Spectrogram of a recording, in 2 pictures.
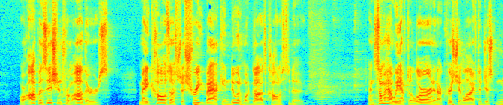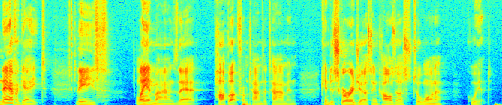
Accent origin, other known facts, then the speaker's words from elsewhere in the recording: Bible Belt, United States; being an American in the Bible Belt, we don't face as much opposition as other people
